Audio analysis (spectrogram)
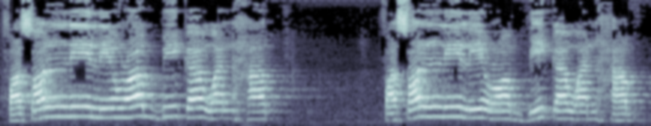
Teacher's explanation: Maka perhatian di sini li rabbika, ra-nya tafkhim karena dia fathah. Wanhar, ra-nya tafkhim karena dia disukunkan dan sebelumnya fathah.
